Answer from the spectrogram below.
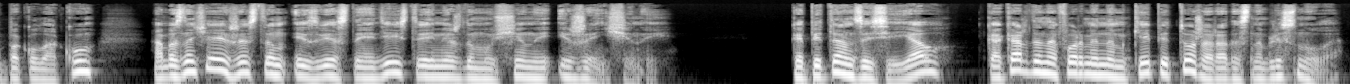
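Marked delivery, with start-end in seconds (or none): none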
